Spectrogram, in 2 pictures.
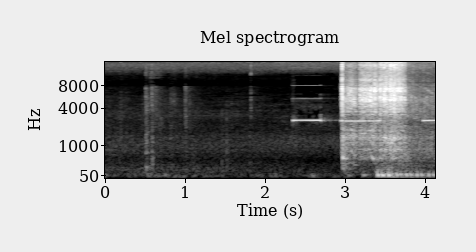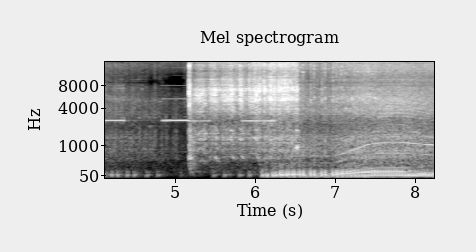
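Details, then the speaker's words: Dixie Chopper mower on the family farm: two brief cranking bursts fail to catch before the engine finally fires and settles into a rough run; hard starting, cause unknown. "So, as you could see there from the beginning of this clip, I'm already having problems with this Dixie Chopper getting it to start."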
